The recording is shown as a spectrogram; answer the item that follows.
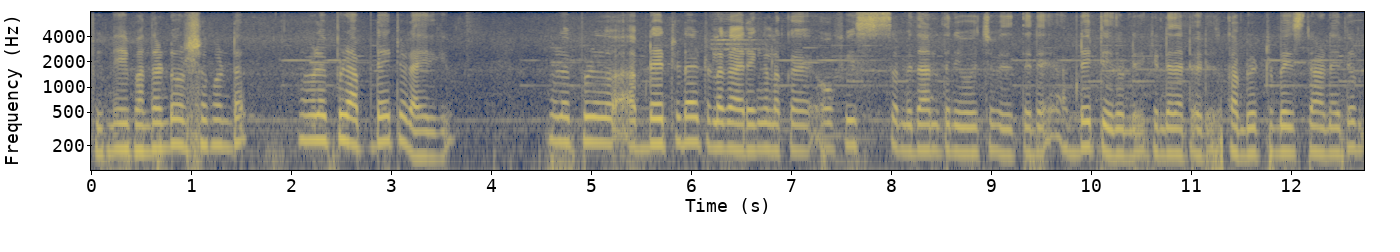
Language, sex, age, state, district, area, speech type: Malayalam, female, 45-60, Kerala, Alappuzha, rural, spontaneous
